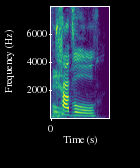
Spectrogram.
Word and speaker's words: Cavill: Is it Cavill? – I pronounce it right. Cavill. Cavill, yeah.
